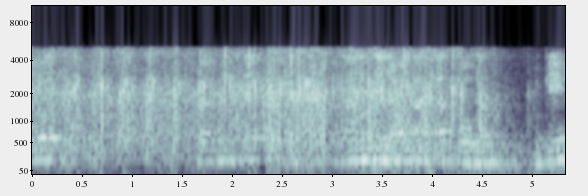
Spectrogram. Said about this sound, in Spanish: para quienes pido un excelente aplauso.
